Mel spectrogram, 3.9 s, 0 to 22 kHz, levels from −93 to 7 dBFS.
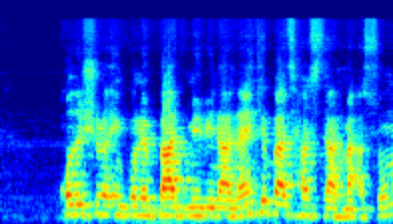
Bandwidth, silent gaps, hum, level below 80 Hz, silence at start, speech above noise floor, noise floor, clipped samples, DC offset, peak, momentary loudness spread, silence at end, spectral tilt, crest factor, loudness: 16 kHz; none; none; -60 dBFS; 0.6 s; 48 dB; -66 dBFS; under 0.1%; under 0.1%; 0 dBFS; 9 LU; 0 s; -6.5 dB/octave; 18 dB; -18 LUFS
